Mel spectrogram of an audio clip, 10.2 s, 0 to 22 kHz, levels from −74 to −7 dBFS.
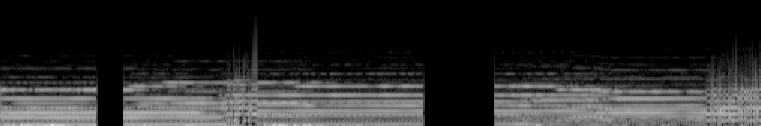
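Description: At 1.27 s there's a rebuffering stall: the player ran dry and the sound drops to silence until 1.64 s, adding about 0.36 s, then picks up exactly where it left off. From 3.02 to 3.42 s you get robotic sound from repeated short buffers, a rigid 200 Hz metallic buzz, likely from the last 5 ms chunk being looped while most of the real audio gets skipped. A second, longer stall runs 5.63 to 6.58 s, adding about 0.95 s, and the same 200 Hz buzz comes back from 9.41 s to the end.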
